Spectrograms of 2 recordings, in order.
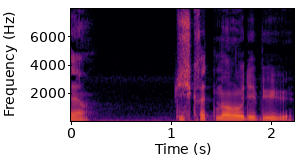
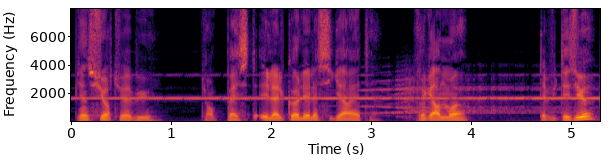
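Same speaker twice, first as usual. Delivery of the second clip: loud scolding, getting louder; father scolding his drunk son, loud; angry father; 2 semitones higher, 8 dB louder than usual. Acted. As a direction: rub his nose in it.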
